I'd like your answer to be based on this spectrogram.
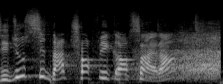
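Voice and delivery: put-on Nigerian English accent, slow and unhurried. Comparing how Nigerians ask about the traffic: imitating a Nigerian accent. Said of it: "when Nigerians come inside".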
